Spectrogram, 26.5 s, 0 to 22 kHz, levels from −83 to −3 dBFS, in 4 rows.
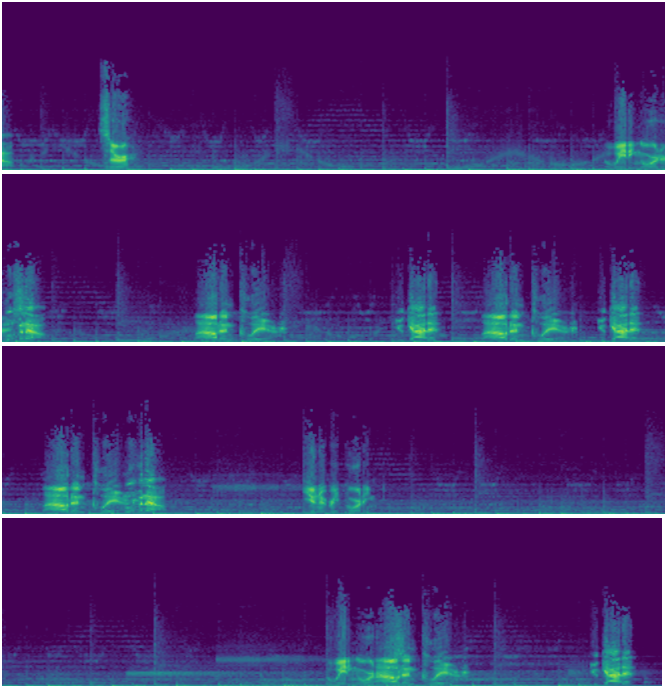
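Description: At 2.52, 4.82, 7.1, 8.78, 11.06 and 23.34 s the audio jumps abruptly forward, with no gap of silence, as if a short piece had been snipped out and the edges butted together. The skips are small, mostly around 40 ms, with the one at 7.1 s nearer 70 ms. The likely cause is a dropped buffer (overrun): the capture side fell behind, so whole blocks of samples were overwritten before being read and simply lost.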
